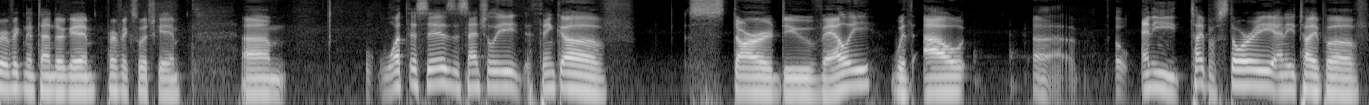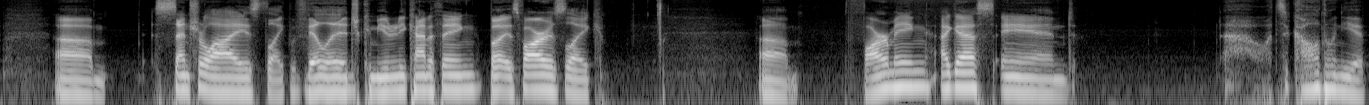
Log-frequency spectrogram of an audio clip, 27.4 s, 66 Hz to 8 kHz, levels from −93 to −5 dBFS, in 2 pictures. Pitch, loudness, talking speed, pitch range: 120 Hz, -25 LUFS, 105 wpm, 110-135 Hz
